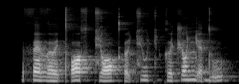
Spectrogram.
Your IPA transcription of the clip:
θ ɛ˧ ð əː˨ e̯ tʼ ɔː˧ s t͡ɕ ɔː˨˦ kʼ ə̰˧ t͡ɕ uː˧ c k ə˨˦ t͡ʃ ɔ˦ ɲ ɛ̰˦ d ṵ˦

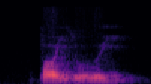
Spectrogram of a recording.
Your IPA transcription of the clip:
p ɔː˥˨ j l uː˧ j

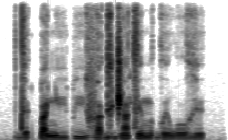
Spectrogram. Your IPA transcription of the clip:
d ɛ˨ k͡p a˨ ɲ iː˨ p iː˦˨ v a˨ ɡ ɪ˦ d͡ʒ ã˦ t͡s ɪ˦ m ɪ˦ ɡʷ eː˨ w oː˨ ɣ ɪ˦

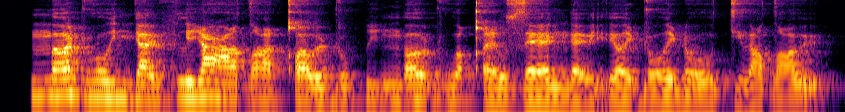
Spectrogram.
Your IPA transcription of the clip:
n ʌ ɖʱ o i̯ nʲ a y̯ f l i ʕ ʌ dˤ e i̯ qʼ o y̯ ɖ u p i ŋ ʌ u̯ ɖʱ u qʼ i u̯ z ɛ ŋ ɛ y̯ rʲ ʌ i̯ ɖ o i̯ ɳ o u̯ tʲ ɯ y̯ dˤ o y̯

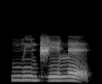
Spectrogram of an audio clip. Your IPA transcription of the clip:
m ĩ˦ d͡ʒ e˦ l ɛ˦˨

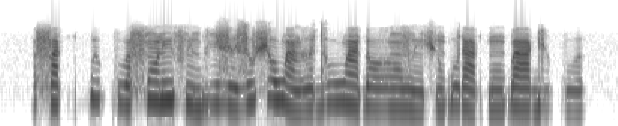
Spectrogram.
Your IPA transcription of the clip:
f a˧ k k͡p ɨ˦ kʷ a˧ f ɔ̃˦ ɾ ĩ˦˨ f ĩ˨ b iː˧ z ɨ˨ z u˦ ʃ ɔ˦ w ã˨ ɣ ə˧ d u˦ w ã˦˨ ɗ ɔ˧ ɣ ɔ̃˦ v ĩ˨ ʃ ũ˧ ɓ o˦ ɾ aː˨ k͡p ũ˧ ɓ aː˦ ɡ i˦˨ kʷ ə˦

